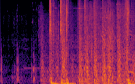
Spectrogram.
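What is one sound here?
Gunshots crack rapidly.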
